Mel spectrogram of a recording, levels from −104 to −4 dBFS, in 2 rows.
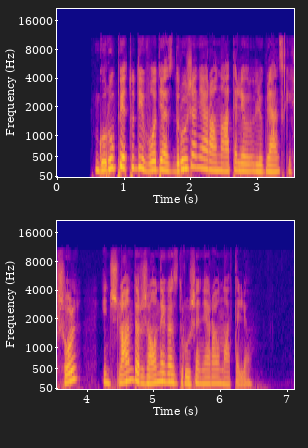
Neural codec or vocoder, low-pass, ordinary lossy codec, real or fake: none; 10.8 kHz; AAC, 32 kbps; real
